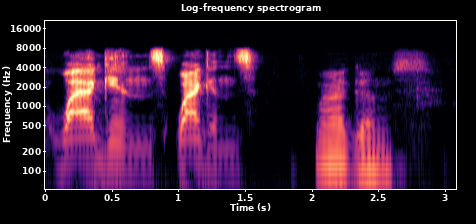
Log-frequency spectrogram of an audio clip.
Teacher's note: the O-N is actually pronounced like a short I and an N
